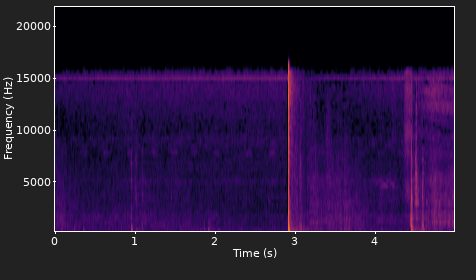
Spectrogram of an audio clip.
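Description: Aerial fireworks shells bursting in the sky: three booms, a softer one about a second in, the loudest and sharpest near the middle, and another near the end that trails off.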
